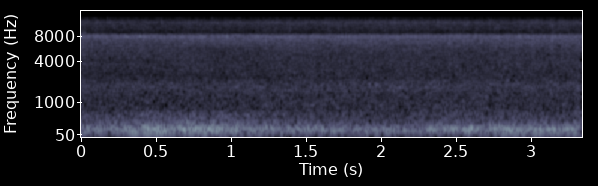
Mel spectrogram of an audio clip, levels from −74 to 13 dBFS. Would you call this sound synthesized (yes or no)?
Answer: no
